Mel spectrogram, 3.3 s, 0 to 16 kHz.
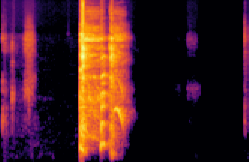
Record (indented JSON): {
  "cough_length": "3.3 s",
  "cough_amplitude": 32768,
  "cough_signal_mean_std_ratio": 0.26,
  "survey_phase": "beta (2021-08-13 to 2022-03-07)",
  "age": "45-64",
  "gender": "Female",
  "wearing_mask": "No",
  "symptom_cough_any": true,
  "symptom_shortness_of_breath": true,
  "symptom_onset": "12 days",
  "smoker_status": "Never smoked",
  "respiratory_condition_asthma": false,
  "respiratory_condition_other": false,
  "recruitment_source": "REACT",
  "submission_delay": "3 days",
  "covid_test_result": "Negative",
  "covid_test_method": "RT-qPCR"
}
